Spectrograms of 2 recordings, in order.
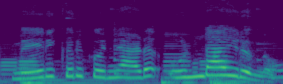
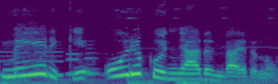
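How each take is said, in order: First: The word ഉണ്ടായിരുന്നു carries the emphasis. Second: The word ഒരു carries the emphasis. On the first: Mary had it once but not anymore. "ഇപ്പൊ ഇല്ല അല്ലെ" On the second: Mary had only one lamb. "Yes"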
